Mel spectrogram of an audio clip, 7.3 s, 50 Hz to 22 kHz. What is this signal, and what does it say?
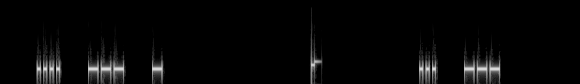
Morse code, heard as a keyed tone, about 30 wpm, spaced as for 17 wpm, 700 Hz. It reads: HOT SO
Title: 3x Character Spacing - Top 100 Words - 30wpm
